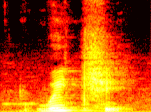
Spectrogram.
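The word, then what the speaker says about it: wicce: Defende-se entre as feiticeiras a ideia de que a palavra inglesa witch, feiticeira, deriva do anglo-saxão witche, W-I-C-C-E, que se pronuncia witche, W-I-C-H-E, e que witch significa sabedoria.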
